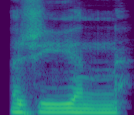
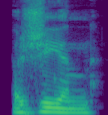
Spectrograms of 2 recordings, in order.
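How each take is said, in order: Both takes have the same delivery.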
